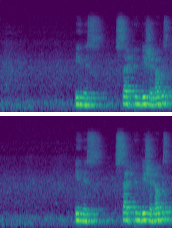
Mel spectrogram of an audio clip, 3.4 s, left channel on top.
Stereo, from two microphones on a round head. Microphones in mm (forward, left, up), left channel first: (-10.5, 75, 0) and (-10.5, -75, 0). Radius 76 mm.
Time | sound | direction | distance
1.5 | a woman speaking | 35° right (ahead or behind) | 1.0 m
